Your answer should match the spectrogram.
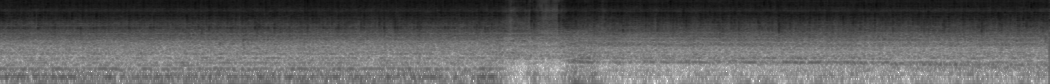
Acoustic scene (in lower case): restroom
